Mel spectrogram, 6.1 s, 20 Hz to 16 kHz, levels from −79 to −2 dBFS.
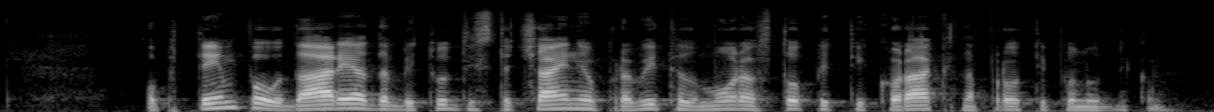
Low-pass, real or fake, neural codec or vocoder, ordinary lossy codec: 14.4 kHz; fake; codec, 44.1 kHz, 7.8 kbps, Pupu-Codec; AAC, 64 kbps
